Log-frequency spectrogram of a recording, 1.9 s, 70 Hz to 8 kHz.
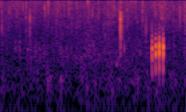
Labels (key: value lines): label: biophony, damselfish
recorder: SoundTrap 500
